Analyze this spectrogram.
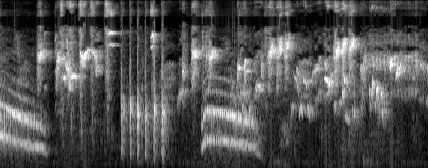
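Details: Loud, varied song from a male long-tailed white-rumped shama in captivity: descending whistled slurs, a rapid clicking rattle, then rich, tumbling warbles and bright fluty notes delivered without pause.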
